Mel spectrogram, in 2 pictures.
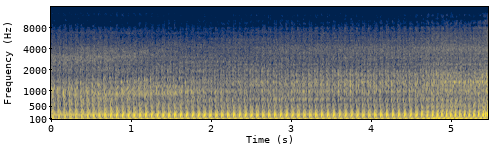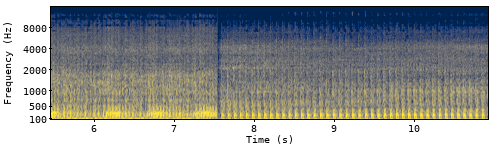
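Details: BMW F650 (Rotax 652cc single) running after its carburettor was rebuilt and refitted; slow uneven thump stumbling midway, then a lumpy beat; owner says it runs extremely rich, air screw setting uncertain.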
